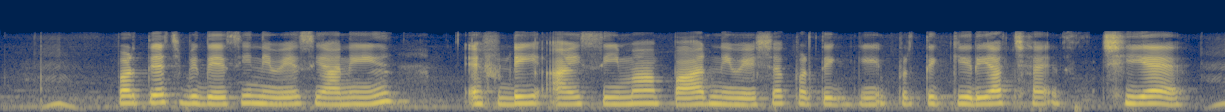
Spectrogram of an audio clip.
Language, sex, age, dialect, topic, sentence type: Maithili, female, 25-30, Eastern / Thethi, banking, statement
